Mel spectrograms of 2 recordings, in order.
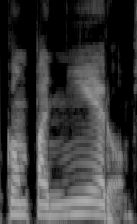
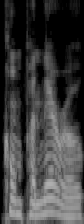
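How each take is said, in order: First: "compañero" with ñ as ny, com-pan-YEH-ro; slow, careful ny glide in "compañero"; N-Y sound. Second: "compañero" mispronounced with a plain n, com-pa-NAIR-o; English-style n in "compañero"; wrong plain N. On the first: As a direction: say "compañero" slowly with a clear ny. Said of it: "pretend that's an N Y sound". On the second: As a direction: say "compañero" without the ny. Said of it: "Not compañero". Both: Shown as a demonstration.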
